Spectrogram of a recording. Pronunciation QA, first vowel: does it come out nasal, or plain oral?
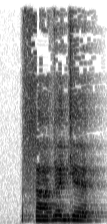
oral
